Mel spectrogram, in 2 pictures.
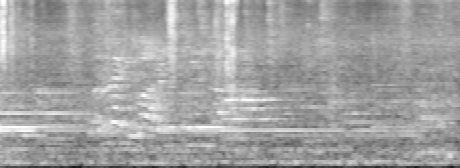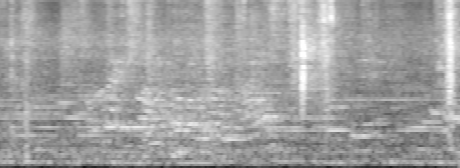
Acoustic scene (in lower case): cafe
